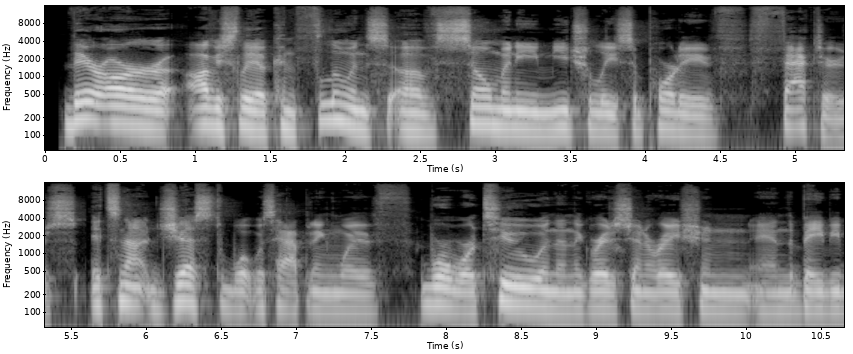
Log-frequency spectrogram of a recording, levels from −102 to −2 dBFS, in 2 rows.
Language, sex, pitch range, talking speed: English, male, 110-135 Hz, 165 wpm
